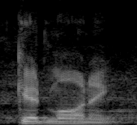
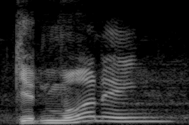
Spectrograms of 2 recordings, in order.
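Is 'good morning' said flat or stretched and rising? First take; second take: flat; rising. First: The greeting is said flat and short. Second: The greeting is stretched and rises in pitch. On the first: The speaker calls it wrong. "I don't say this. I don't say good morning" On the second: The speaker calls it right. "stretching a word and going up"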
